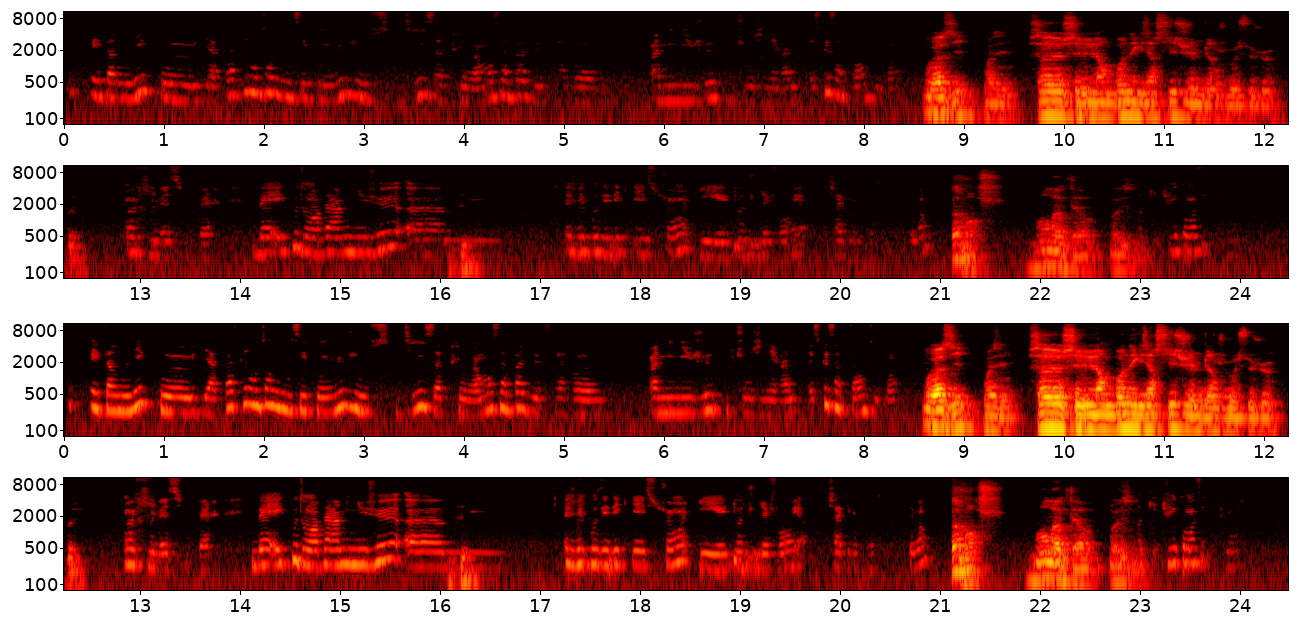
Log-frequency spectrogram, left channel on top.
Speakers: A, on the right (about 80°); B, on the right (about 45°).
A: Étant donné qu'il n'y a pas très longtemps que vous s'est connus, je me suis dit, ça serait vraiment sympa de faire euh, un mini-jeu culture générale. Est-ce que ça te tente ou pas?
B: Vas-y, vas-y. Ça, c'est un bon exercice, j'aime bien jouer ce jeu. Vas-y.
A: Ok, bah super. Ben écoute, on va faire un mini-jeu. Euh,
B: Mhm.
A: je vais poser des questions et toi tu réponds et après chacun son tour. C'est bon?
B: Ça marche.
A: Mm.
B: On alterne. Vas-y.
A: Ok, tu veux commencer? Ok.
